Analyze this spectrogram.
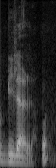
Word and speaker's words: Bilal: voussolument VO sauf que le le votre on le prononce plutôt Bilel oui alors que le chanteur Hassani en général les médias disent plutôt Bilal voilà chanteur à la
